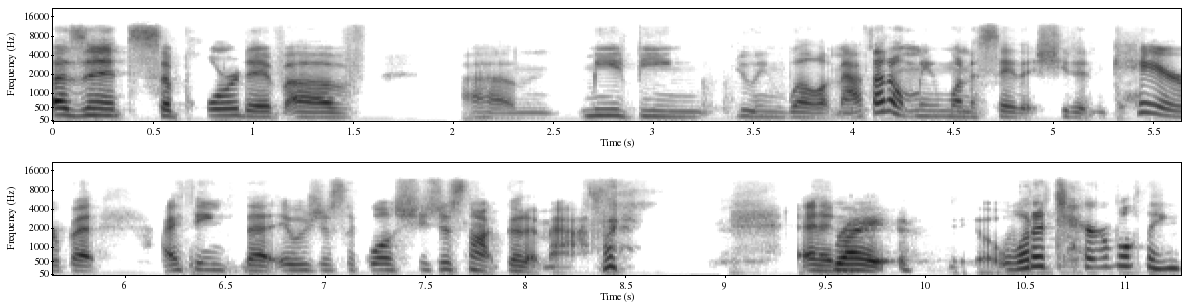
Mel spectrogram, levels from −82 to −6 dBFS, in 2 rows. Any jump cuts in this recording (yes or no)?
no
